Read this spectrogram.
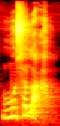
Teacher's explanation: ਲੱਲੇ ਅੱਖਰ ਦੇ ਉੱਪਰ ਬਲ ਦੇ ਕੇ ਅਸੀਂ ਪ੍ਰੋਨਾਊਂਸ ਨਹੀਂ ਕਰਦੇ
